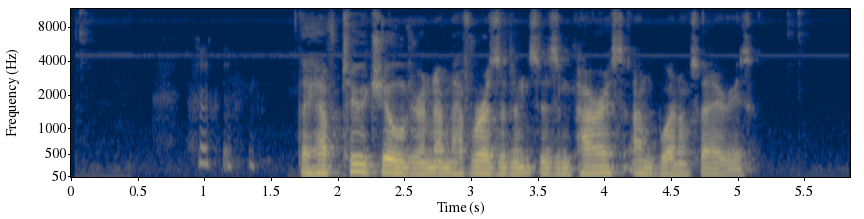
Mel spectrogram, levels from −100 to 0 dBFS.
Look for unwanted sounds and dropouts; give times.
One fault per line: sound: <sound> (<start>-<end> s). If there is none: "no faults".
sound: laugh (0.6-1.5 s)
